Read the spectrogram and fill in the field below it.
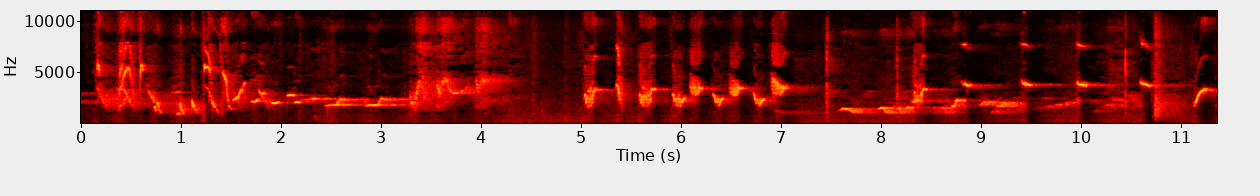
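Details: White-rumped shama singing excitedly in gacor emosi style to a training recording; flurries of crisp clicks and sharp chips mixed with fluty slurred whistles, a quieter stretch in the middle, then renewed vigorous bursts.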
